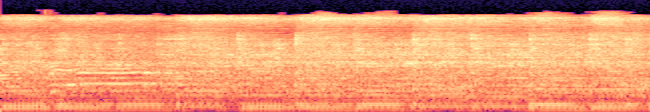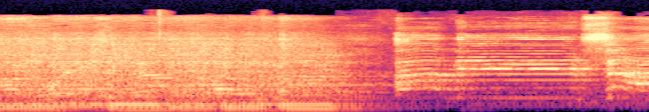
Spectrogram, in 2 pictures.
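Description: Electric bass playing a driving rock bass line over a recorded rock band backing track. About five seconds in, the bass and low end drop out, leaving only the higher instruments for a moment.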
